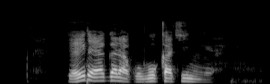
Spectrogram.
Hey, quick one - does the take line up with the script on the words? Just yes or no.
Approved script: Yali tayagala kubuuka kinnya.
yes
